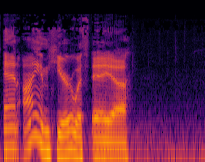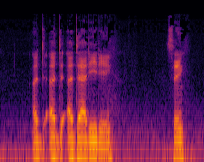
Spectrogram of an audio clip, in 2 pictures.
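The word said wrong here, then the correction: ED-E: Eddie, sorry.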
